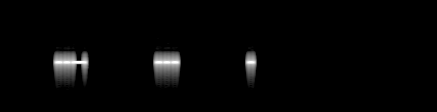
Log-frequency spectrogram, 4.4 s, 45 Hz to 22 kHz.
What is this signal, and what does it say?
Morse code, heard as a keyed tone, about 30 wpm, spaced as for 10 wpm, 700 Hz. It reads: USE
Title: 6x Character Spacing - Top 100 Words - 30wpm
